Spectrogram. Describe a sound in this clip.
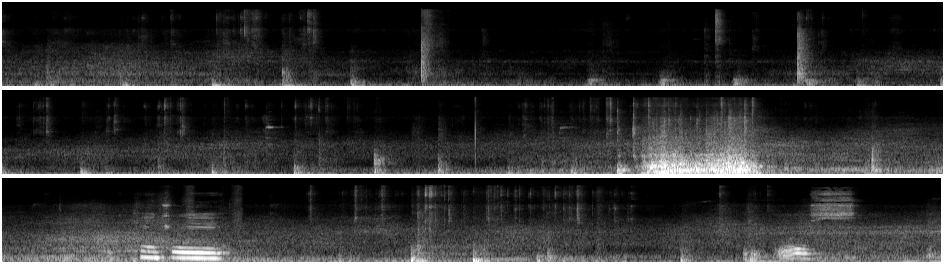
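Footsteps creak and thud on a wooden floor.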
